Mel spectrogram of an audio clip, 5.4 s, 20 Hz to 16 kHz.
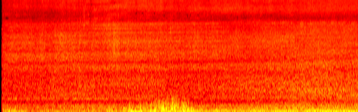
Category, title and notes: Soundscapes > Urban
A bus passing the recorder in a roundabout. The sound of the bus engine can be heard with sound of rain in the background. Recorded on a Samsung Galaxy A54 5G. The recording was made during a windy and rainy afternoon in Tampere.
rain, bus, passing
